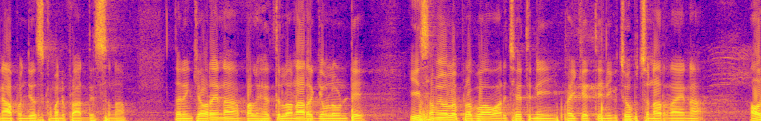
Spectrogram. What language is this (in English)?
Telugu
